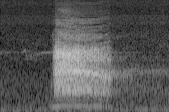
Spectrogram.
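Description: A deer lets out a single rough, nasal call, loud and abrupt, held for about half a second before cutting off. Quiet background noise comes before and after it.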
